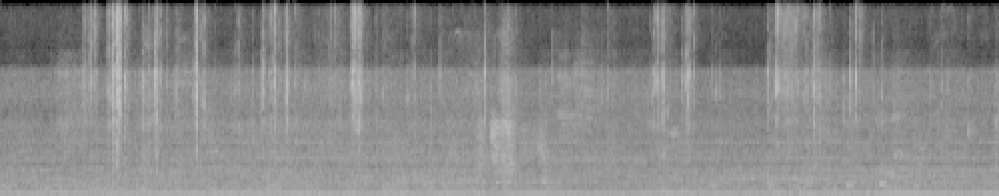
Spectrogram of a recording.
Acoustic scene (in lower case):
residential area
